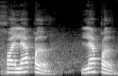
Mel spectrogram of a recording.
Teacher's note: یہ قاف پہ ساکن ہے تو قلقلہ کیا جائے گا. اسی طرح اس قاف پہ بھی قلقلہ.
